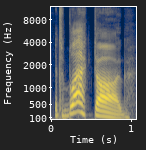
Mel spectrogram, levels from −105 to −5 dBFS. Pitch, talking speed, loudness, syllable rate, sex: 165 Hz, 170 wpm, -15 LUFS, 3.3 syllables/s, male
